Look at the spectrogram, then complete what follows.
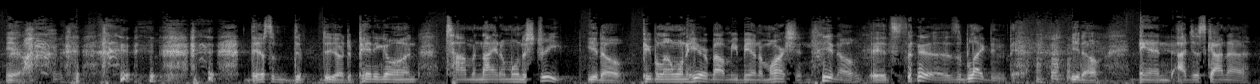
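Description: Man, middle-aged, guest speaker, live stage talk, measured, sharp bright tone. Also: lowish voice. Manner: thoughtful, measured, with light laughs. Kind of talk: live onstage conversation. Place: event center stage.

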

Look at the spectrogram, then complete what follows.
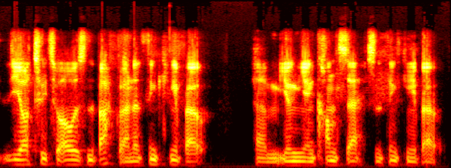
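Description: A man with a Welsh accent softened toward English, talking casually as a novelist guest, hesitant with many fillers and restarts. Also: sits low, steady tone, fast, no echo, dull audio. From Wales. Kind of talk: casual conversation.

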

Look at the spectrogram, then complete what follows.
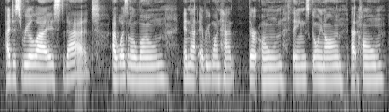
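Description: A young woman from Central Florida, slightly low in pitch, talks through her personal story at an even pace. She speaks softly and stops now and then to collect her thoughts. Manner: soft-spoken, steady, with frequent "um" pauses. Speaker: guest sharing her life story. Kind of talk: personal testimony in a conversation.

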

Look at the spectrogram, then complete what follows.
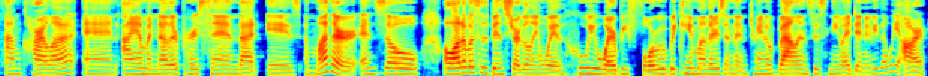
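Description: Kobieta z Meksyku o suchym brzmieniu. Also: female voice, medium pitch, clear, resonant tone, dry recording, clean studio sound. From Mexico. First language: Spanish. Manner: warm, chatty, self-joking. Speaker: podcast co-host. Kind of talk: casual podcast chat.

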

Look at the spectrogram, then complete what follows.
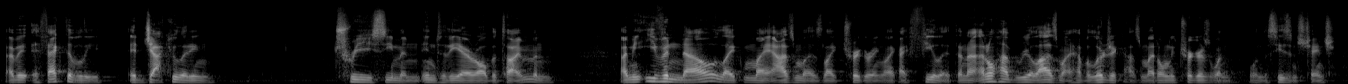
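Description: A man with a fairly low voice chats to camera in a loose, frank vlog style, peppering his talk with fillers and the odd swear word. His voice sounds a little stuffed up and congested. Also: brisk, sharp tone. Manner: chatty, frank, swears casually, many "like" fillers. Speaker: vlogger. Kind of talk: casual storytelling to camera. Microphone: mic on camera setup.

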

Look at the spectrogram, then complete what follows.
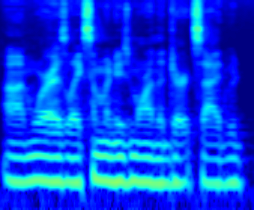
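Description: A man's voice: sits low, monotone, fast. A man in his forties talking casually as an interview guest, in an informal, rambling way. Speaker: podcast guest, bike wheel company owner.

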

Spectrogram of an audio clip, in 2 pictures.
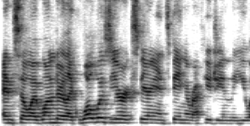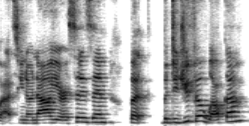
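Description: A woman's voice: mid-range voice, brisk. A woman hosting a podcast, reading a scripted introduction and asking curious, conversational questions. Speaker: podcast host.

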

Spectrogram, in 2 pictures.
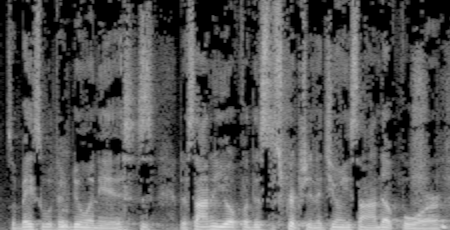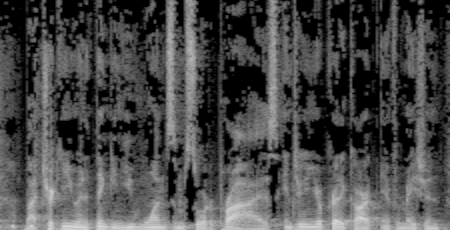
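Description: A man's voice: lowish voice, fast talker, hardly any pauses, a little hiss or hum. A man hosting a podcast, chatting casually through tech news and partly reading aloud, in a conversational way. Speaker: podcast host.

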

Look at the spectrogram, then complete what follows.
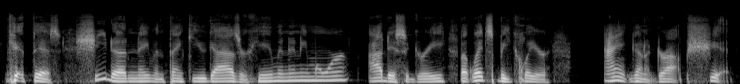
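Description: Guy putting on a sly backwoods moonshiner, american country accent, cocky drawl, higher voice, dry recording. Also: moderate pace, a little mellow, no echo, natural voice. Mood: cocky, defiant. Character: scruffy male country moonshiner, cocky, folksy, unfazed.

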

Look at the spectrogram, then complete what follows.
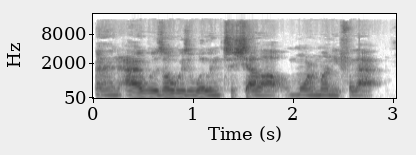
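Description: A man with a fairly low voice rants in a loose, unscripted way. He swears constantly and mixes sarcasm with mock outrage, and his talk is full of fillers and restarts. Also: monotone, a little fast, a little mellow. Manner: crude, sarcastic, profane. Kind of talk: casual solo rant.

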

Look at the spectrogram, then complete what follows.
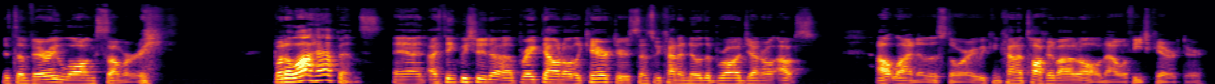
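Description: A man's voice: mid-range voice, animated, brisk, sharp tone. A man co-hosting a podcast, casually recapping a game's story in emphatic, short clipped phrases. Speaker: podcast co-host. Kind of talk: casual video game plot recap.

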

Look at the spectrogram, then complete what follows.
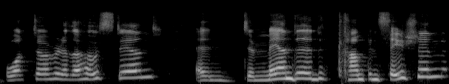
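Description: A woman's voice: a little high, lively intonation, slow, no echo. A woman guest on a podcast, a bartender, telling stories animatedly with frequent laughter and sarcasm. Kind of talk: casual chat.

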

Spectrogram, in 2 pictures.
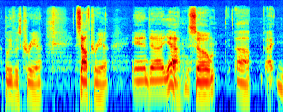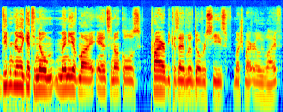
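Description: A man in his forties, a musician guest in a casual interview, reminiscing in a rambling way with pauses to recall details. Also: medium pitch, lively intonation, darkish tone, dry recording. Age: 40s. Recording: distant dry mic.

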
